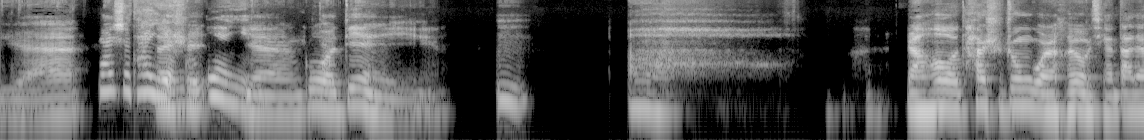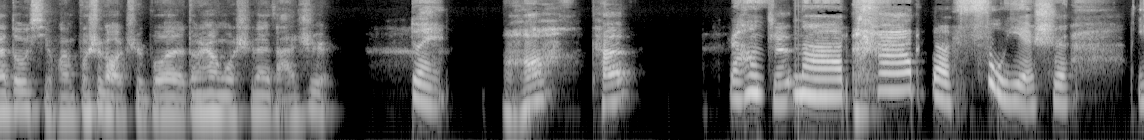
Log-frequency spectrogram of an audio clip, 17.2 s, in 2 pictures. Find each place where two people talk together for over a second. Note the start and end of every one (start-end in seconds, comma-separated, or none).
1.1-2.5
